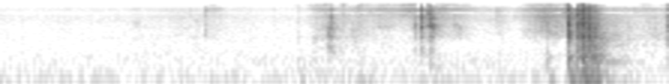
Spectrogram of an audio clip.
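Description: Faint tabletop handling noises from paper crafting: a couple of soft taps, then a brief sharper clack near the end as a plastic pick-up tool is set down and the card is moved on the table.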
